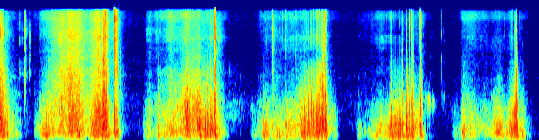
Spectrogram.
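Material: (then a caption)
Synthetic fur. Long acrylic nails scratch and rub the surface of a fluffy grey-white faux fur microphone windscreen, a soft, hollow synthetic fur cover. Five separate bursts of dense, close-up rustling scrape are heard, each about a second long with brief silences between, and several end in bright little ticks.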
